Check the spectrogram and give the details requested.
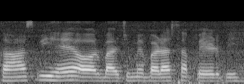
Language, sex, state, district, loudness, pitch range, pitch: Hindi, female, Maharashtra, Mumbai Suburban, -14 LUFS, 160-185 Hz, 175 Hz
